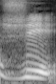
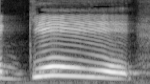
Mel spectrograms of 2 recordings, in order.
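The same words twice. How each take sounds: First: Short "G" syllable with a zh sound; G com som de J. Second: "G" said hard, as "guê", vowel held long; G com som duro. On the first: ("G" brando, pronunciado "jê") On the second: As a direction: stretch "G" as a hard "gheh" syllable. ("G" duro, pronunciado "guê", bem alongado) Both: Shown as a demonstration. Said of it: "E não é G".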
